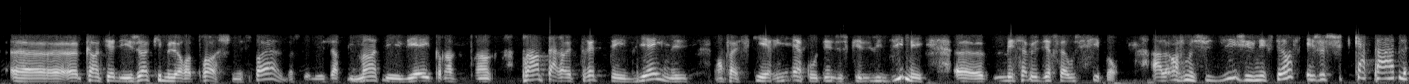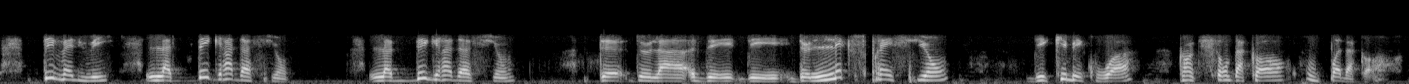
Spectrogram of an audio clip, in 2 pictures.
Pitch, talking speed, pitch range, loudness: 175 Hz, 175 wpm, 150-205 Hz, -17 LUFS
